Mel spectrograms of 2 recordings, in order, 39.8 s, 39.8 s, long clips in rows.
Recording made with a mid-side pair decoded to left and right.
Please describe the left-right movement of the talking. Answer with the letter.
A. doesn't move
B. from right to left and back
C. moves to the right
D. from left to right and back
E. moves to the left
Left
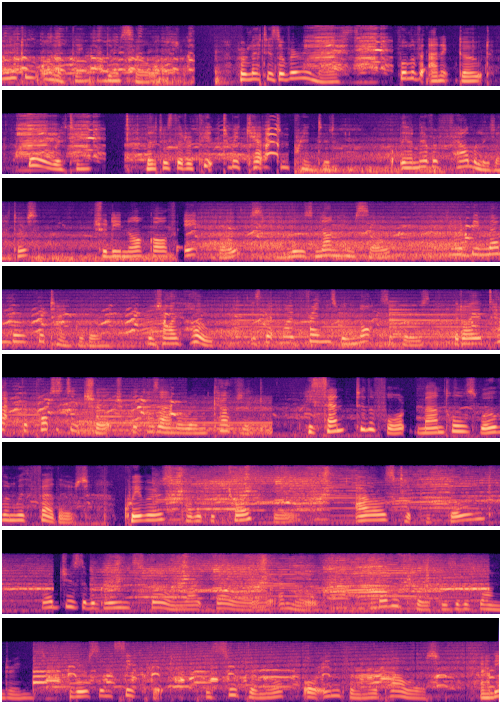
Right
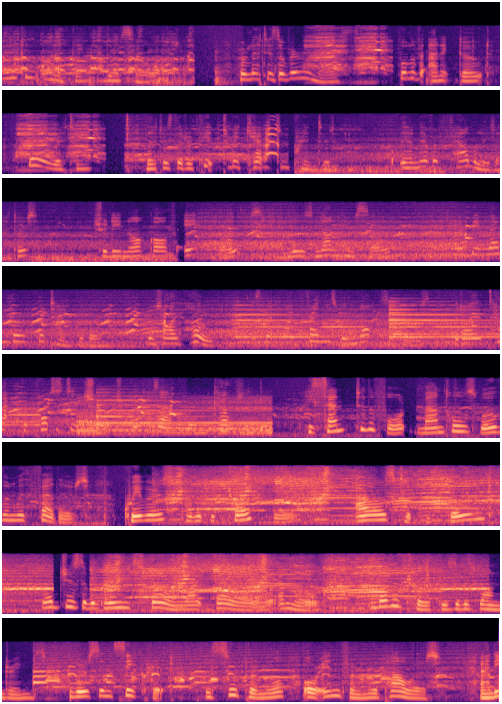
C.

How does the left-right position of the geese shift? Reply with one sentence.
In this clip you hear the geese move from left to right and back again.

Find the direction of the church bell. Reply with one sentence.
You can hear the church bell on the right.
